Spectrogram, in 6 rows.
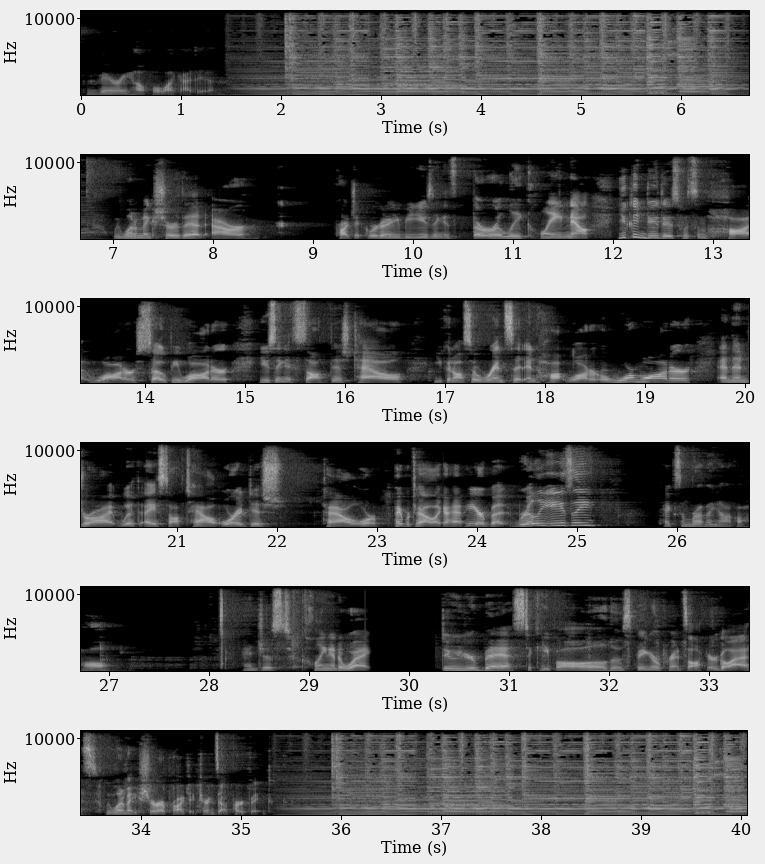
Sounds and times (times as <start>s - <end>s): Speech: 0.0s - 1.4s, 7.0s - 8.5s, 9.3s - 25.2s, 25.9s - 27.1s, 28.2s - 29.6s, 30.3s - 35.4s.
